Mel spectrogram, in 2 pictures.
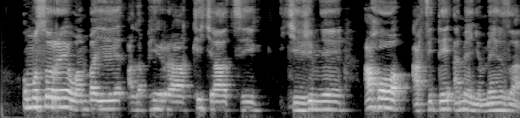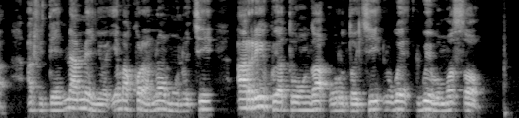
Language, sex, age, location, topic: Kinyarwanda, male, 25-35, Huye, health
